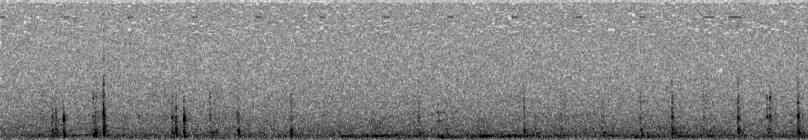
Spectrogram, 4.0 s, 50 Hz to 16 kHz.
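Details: Nissan Versa 2006–10, old removed shifter assembly: faint, irregular light ticking from the park-lock motor, whose broken internal plastic gears stop it retracting in park so the key gets stuck.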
